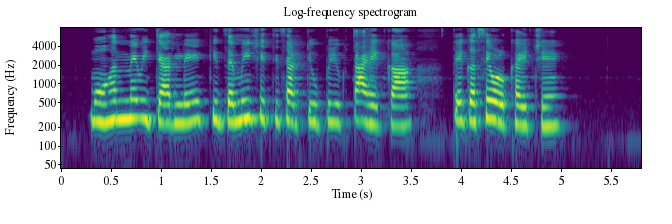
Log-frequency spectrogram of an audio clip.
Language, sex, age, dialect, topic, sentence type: Marathi, female, 51-55, Standard Marathi, agriculture, statement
